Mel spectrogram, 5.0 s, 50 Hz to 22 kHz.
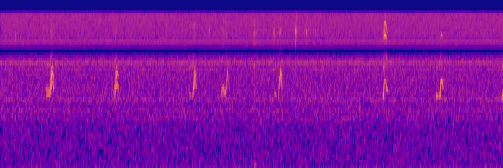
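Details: Ten-day-old buff black-laced bantam Orpington chicks in Binzen, May 2013, giving soft, thin, high peeps scattered irregularly over a steady background hiss.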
